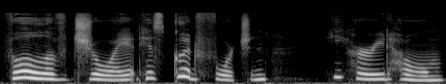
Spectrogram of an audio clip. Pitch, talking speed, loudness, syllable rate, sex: 245 Hz, 135 wpm, -18 LUFS, 3.4 syllables/s, female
